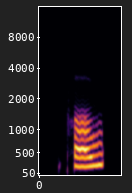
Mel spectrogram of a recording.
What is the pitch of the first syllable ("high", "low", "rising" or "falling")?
rising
